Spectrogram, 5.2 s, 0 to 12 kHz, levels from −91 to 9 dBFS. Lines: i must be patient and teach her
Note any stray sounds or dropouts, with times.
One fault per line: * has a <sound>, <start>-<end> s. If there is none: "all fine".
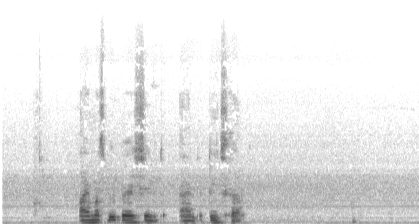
all fine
